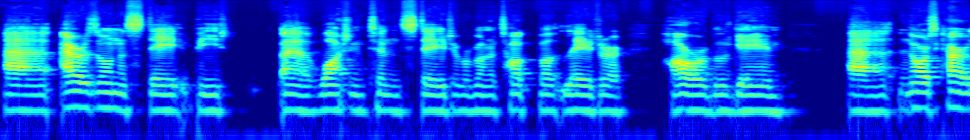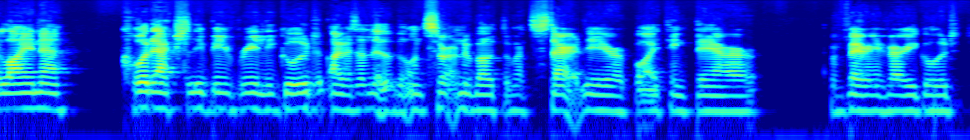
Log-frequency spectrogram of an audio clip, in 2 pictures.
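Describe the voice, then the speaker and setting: A man with a Kerry Irish accent talks casually on a sports podcast. His delivery is extremely level, with hardly any rise or fall in pitch. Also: completely flat delivery, normal speed, fairly bright tone, clean tone. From Kerry, Ireland. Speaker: podcast panellist.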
